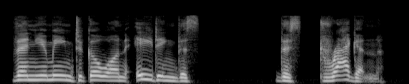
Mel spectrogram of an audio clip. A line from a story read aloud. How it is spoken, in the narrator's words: Lyanna snapped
